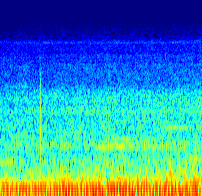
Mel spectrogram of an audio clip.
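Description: Steady low rumble of street traffic and vehicles, with a faint click about half a second in.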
